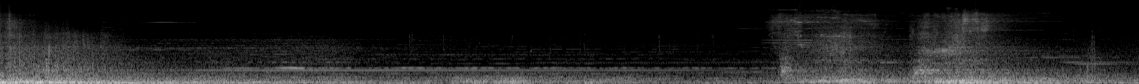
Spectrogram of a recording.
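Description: Magical blasting spells from Hogwarts Legacy boom and roar close by, a heavy explosion opening the stretch, then a long rumbling tail followed by two more whooshing blasts later on.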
